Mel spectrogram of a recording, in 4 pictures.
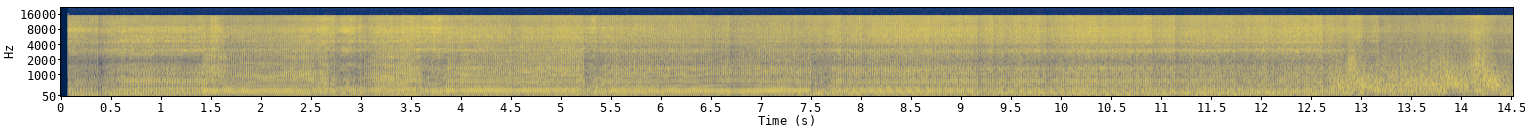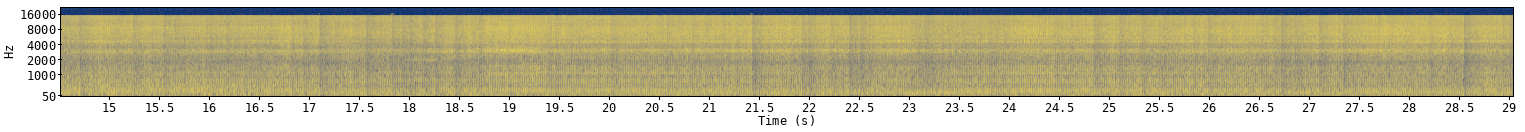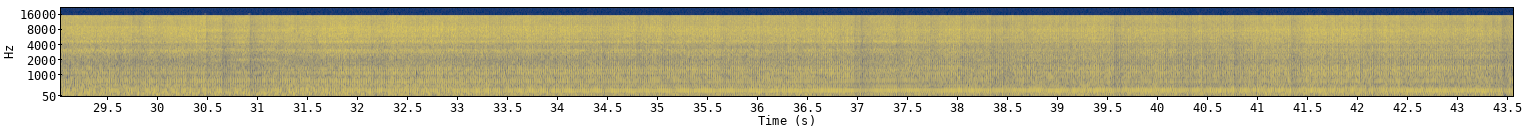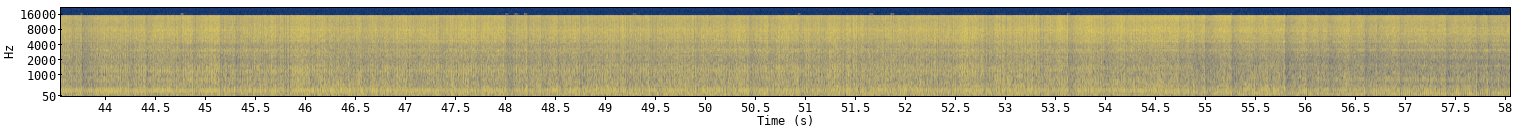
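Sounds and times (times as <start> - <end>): motorcycle engine accelerating: 0.1 - 58.0
wind noise: 0.1 - 58.0
brief whoosh: 12.4 - 15.0.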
